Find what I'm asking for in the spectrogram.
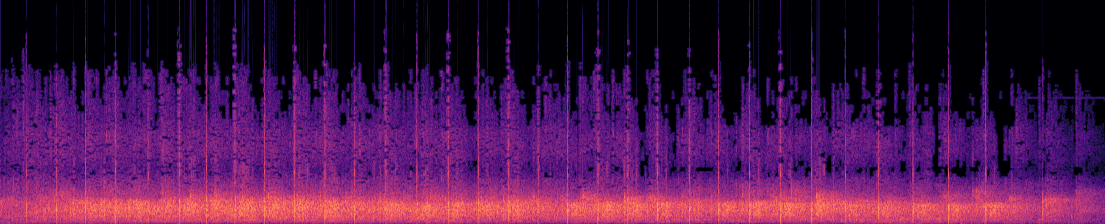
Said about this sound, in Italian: perché dietro a quei tre pezzi di ogni serata ci sono molti pomeriggi messi lì a studiare, a provare, a capire quale brano potesse andare bene a seconda dei temi, per cui gli facciamo almeno ancora un applauso.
